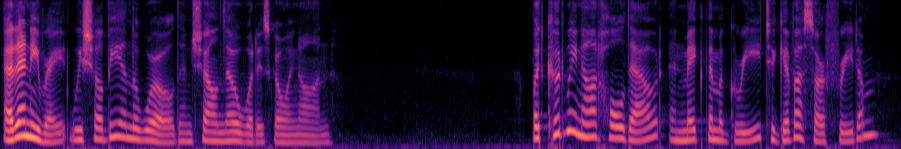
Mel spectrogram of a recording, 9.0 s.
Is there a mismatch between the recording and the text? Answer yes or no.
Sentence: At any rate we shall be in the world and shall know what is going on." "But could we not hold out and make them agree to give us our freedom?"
no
